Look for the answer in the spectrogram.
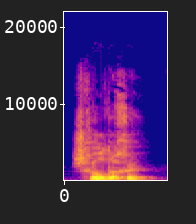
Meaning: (noun) a guilty person, an offender, a perpetrator; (adjective) inflection of schuldig: 1. masculine/feminine singular attributive 2. definite neuter singular attributive 3. plural attributive
- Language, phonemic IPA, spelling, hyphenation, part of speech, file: Dutch, /ˈsxʏl.də.ɣə/, schuldige, schul‧di‧ge, noun / adjective, Nl-schuldige.ogg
